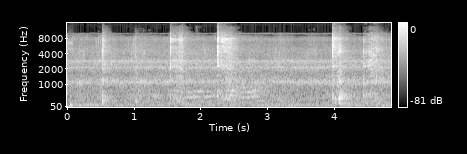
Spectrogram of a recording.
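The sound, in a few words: stirring pork intestine adobo in pan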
